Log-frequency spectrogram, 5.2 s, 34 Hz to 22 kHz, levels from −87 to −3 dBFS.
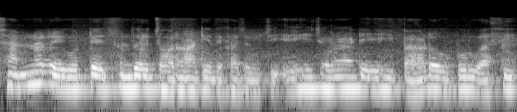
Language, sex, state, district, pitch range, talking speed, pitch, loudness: Odia, male, Odisha, Nuapada, 120-135 Hz, 125 wpm, 130 Hz, -16 LUFS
